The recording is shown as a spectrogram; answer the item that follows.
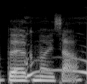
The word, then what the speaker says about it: Bergmoser: My first book is called The Hunted by Gabriel Bergmoser. Now, I know that you know Gabe. Am I pronouncing his name correctly? – Yes, I believe you are.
